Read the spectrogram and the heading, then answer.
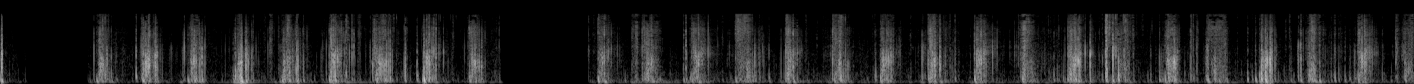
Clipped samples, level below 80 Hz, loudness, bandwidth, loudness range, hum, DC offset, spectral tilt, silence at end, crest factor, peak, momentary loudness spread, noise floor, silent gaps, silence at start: under 0.1%; -60 dBFS; -30 LUFS; 11.5 kHz; 5 LU; none; under 0.1%; -4 dB/octave; 0 s; 22 dB; -8 dBFS; 8 LU; under -90 dBFS; 0.29-0.87 s, 5.05-5.87 s; 0 s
